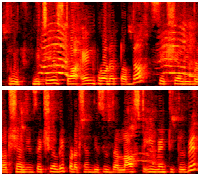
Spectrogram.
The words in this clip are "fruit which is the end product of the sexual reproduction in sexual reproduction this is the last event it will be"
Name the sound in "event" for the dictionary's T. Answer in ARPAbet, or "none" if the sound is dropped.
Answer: T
